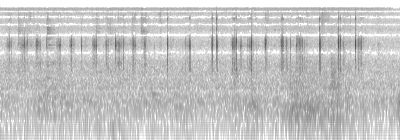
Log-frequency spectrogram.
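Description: Small metal nuts being threaded by hand onto a wheel hub's studs: faint, irregular light clicks and ticks of metal on metal, with a soft rustle of handling.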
